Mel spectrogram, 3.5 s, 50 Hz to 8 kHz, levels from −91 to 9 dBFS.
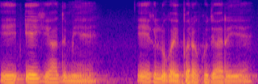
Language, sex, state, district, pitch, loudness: Hindi, male, Uttar Pradesh, Shamli, 115 Hz, -17 LUFS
